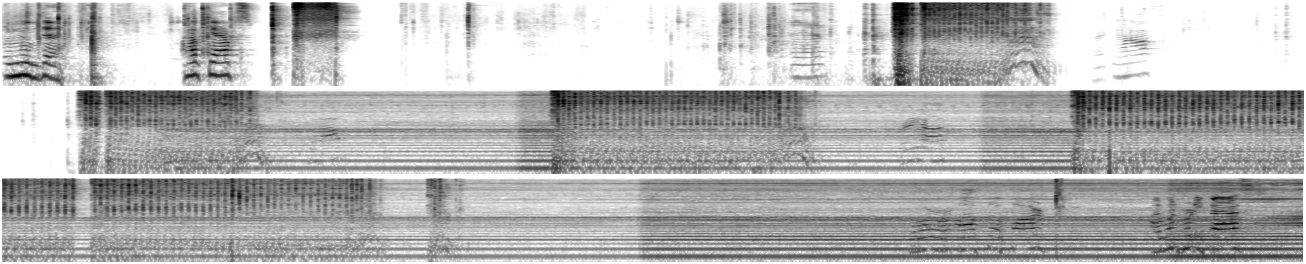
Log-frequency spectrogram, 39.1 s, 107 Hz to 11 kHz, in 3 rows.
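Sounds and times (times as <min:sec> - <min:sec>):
air impact wrench hammering: 0:02.7 - 0:03.6, 0:08.9 - 0:10.4, 0:13.8 - 0:39.0
air compressor droning: 0:02.9 - 0:03.5, 0:13.8 - 0:39.0.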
